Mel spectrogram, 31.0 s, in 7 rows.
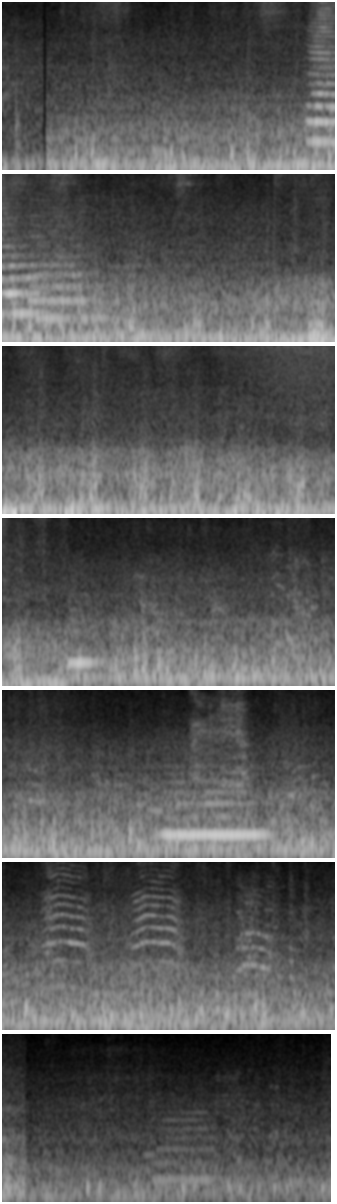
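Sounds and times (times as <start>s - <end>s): train wheels clickety-clack: 0.1s - 31.0s
two-tone train horn: 4.0s - 6.0s, 14.2s - 14.8s, 19.8s - 21.4s, 28.6s - 29.6s.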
